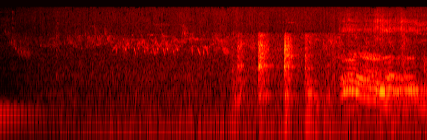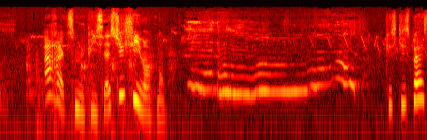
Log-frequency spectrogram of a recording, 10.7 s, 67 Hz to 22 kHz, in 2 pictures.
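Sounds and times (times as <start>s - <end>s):
dog whining in a garden while trying to eat butterflies: 4.2s - 6.1s, 7.0s - 10.0s
speech: 6.1s - 7.6s, 10.2s - 10.6s.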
